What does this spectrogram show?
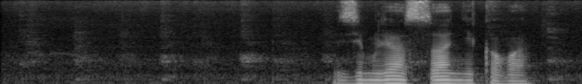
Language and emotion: Russian, neutral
